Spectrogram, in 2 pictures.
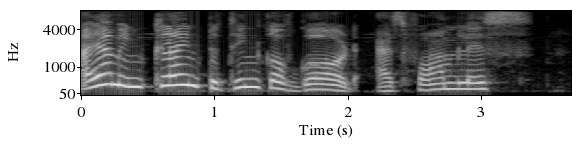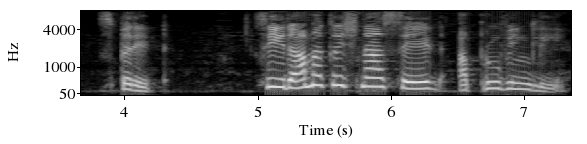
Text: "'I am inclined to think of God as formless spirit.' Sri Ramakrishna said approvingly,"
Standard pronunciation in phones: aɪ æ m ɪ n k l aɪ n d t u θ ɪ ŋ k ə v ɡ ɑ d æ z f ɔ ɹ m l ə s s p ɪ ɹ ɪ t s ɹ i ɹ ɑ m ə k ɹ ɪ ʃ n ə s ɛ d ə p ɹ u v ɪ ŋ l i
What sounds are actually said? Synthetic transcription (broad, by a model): aɪ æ m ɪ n k l aɪ n d t u t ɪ ŋ k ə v ɡ ɑ d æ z f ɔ ɹ m l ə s s p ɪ ɹ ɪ t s i ɹ ɑ m ə k ɹ ɪ ʃ n ə s ɛ d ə p ɹ u v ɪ ŋ l i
